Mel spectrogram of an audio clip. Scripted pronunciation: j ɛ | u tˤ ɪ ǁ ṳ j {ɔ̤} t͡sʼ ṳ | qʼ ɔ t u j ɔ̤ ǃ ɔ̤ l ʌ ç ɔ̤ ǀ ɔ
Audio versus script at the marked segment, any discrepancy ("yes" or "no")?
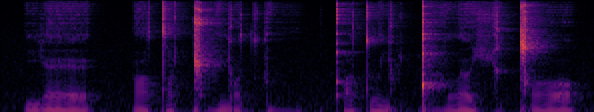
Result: yes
